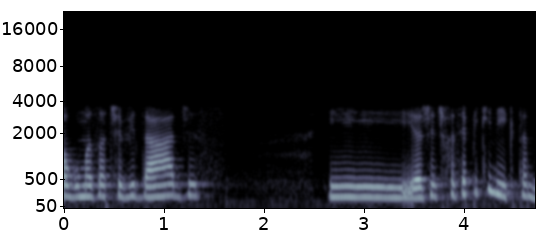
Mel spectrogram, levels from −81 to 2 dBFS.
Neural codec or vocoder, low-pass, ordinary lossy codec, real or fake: none; 3.6 kHz; none; real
